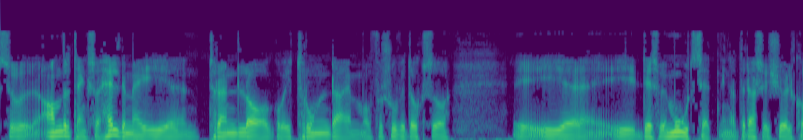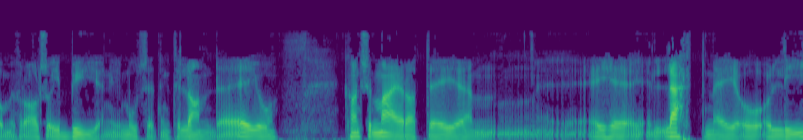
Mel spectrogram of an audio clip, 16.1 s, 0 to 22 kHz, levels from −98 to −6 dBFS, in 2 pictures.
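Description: Speech runs the full clip with nothing above 8.4 kHz. It sounds watery and swirly throughout, with metallic chirps on s sounds and smeared attacks. The likely cause is MP3 compression at a low bitrate, which fits about 32 kbps.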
